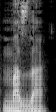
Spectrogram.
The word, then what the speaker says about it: Mazda: A vyšla z toho teda Mazda a já hovorím, že jako chápem, že máte nějakou svou výslovnost, ale nehnevaj se na mě, Mazda je Mazda, hej.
